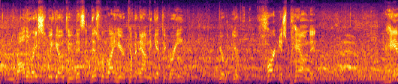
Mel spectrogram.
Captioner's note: applause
